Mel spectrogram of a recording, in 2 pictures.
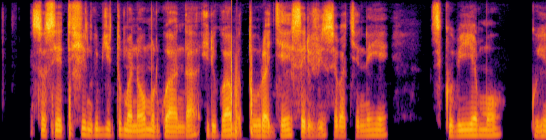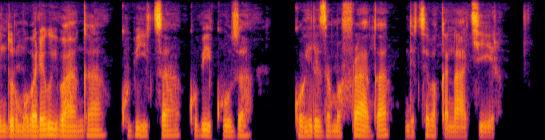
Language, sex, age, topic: Kinyarwanda, male, 18-24, finance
